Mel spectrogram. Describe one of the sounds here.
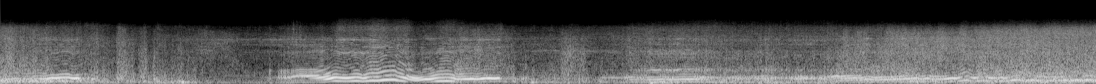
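A motocross bike engine revs and roars, rising and falling in pitch.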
